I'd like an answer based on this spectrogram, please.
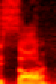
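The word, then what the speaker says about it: שר: ruler or Prince okay SAR it's a good way to remember it because they call like Czar like a bar and this is a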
